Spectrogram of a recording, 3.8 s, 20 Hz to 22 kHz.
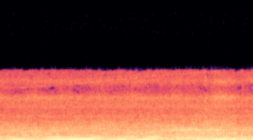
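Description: A Super Formula race car engine drones steadily at high revs through a final lap in Gran Turismo 7, its rising tonal whine holding loud and continuous with faint tire noise and no talk.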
